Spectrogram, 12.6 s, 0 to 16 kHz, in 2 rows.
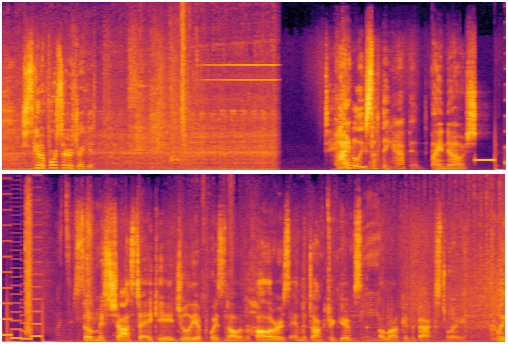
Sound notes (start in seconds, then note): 5.9 beep; 6.2 bright electronic music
